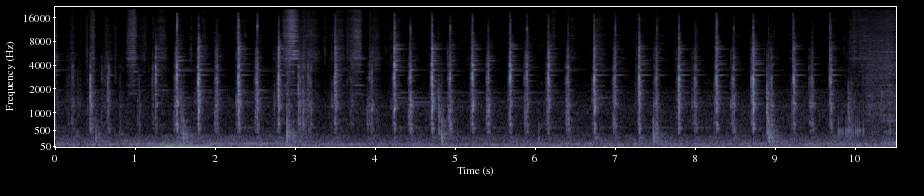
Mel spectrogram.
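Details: High-mileage Volvo XC90: sharp, light clicks about twice a second while accelerating straight and in turns, gone when coasting or idling. Owner suspects a failed driveshaft CV joint.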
